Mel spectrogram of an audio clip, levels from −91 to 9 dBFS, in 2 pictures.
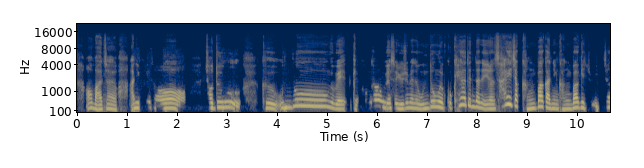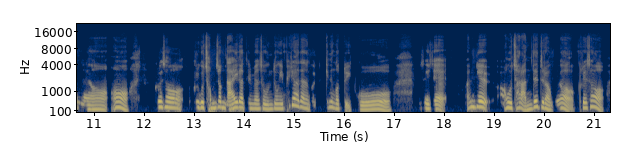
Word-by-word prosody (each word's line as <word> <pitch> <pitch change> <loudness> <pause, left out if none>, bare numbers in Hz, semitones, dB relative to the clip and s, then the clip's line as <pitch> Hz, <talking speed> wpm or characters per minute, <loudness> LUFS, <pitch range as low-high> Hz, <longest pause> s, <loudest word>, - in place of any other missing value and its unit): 어 195 0 -2
맞아요. 155 -1 0 0.2
아니 195 +4 0
그래서 180 - 0 0.4
저도 215 +2 0 0.4
그 190 -2 0
운동을 250 - 0
왜 160 - +3
이렇게 150 - -10
건강을 260 - -3
위해서 185 -1 -2
요즘에는 185 +2 -1
운동을 200 +7 +1
꼭 190 0 -9
해야 305 +2 +2
된다는 235 - 0
이런 165 +1 0
사회적 280 - +1
강박 185 +8 +1
아닌 175 -4 +2
강박이 165 +7 +1
좀 315 - -18
있잖아요. 150 -8 -2
어. 210 0 +3 0.5
그래서 210 -4 +3 0.2
그리고 210 -1 +3
점점 190 +4 +1
나이가 190 +6 +4
들면서 175 -2 -2
운동이 170 +2 0
필요하다는 215 - 0
걸 - - -20
느끼는 215 -2 -4
것도 170 0 -3
있고. 140 -3 0 0.5
그래서 175 - -29
이제 160 -3 +1 0.4
아 185 - -7
근데 225 0 +4 0.4
어 200 -1 +4
잘 185 +2 -2
안되더라고요. 180 - +1
그래서 205 +1 0
190 Hz, 295 characters per minute, -22 LUFS, 165-220 Hz, 0.5 s, 나이가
